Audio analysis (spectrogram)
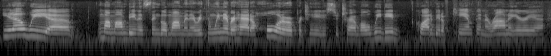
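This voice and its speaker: A woman's voice: mid-range voice, quick pace, pushed and bright, clean tone. A woman from Russia with a slight Russian-Texan accent, a guest answering interview questions in an earnest, thoughtful way with many fillers.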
